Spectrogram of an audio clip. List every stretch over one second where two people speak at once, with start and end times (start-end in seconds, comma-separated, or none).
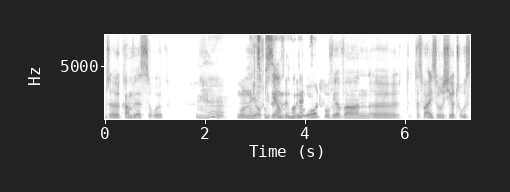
2.8-4.3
